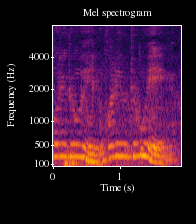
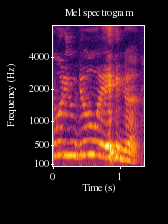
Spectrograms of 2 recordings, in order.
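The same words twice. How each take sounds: First: "What are you doing?" said higher but softer, almost to herself; a soft, stunned higher-pitched question; incredulous murmur. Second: "What are you doing?" shouted high, loud and slow; incredulous yell. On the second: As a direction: belt it out in stunned disbelief, drawn out. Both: Shown as a demonstration. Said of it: "It didn't make it".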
